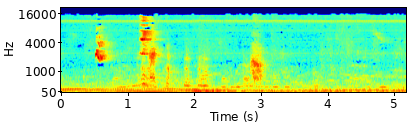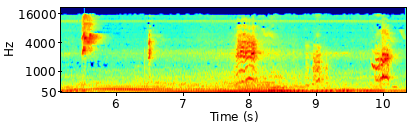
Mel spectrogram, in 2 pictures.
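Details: A five-month-old hand-reared pet Javan myna learning to talk, being taught phrases like Assalamualaikum and coughing, gives scattered short scratchy chatters and squeaky speech-like notes at an uneven pace over a steady low rumble.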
